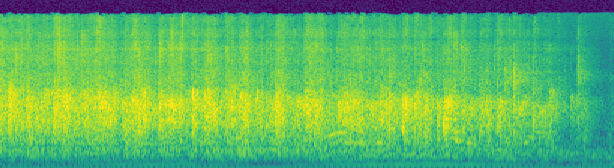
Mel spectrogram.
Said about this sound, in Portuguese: Pode aplaudir mesmo.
